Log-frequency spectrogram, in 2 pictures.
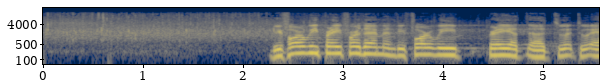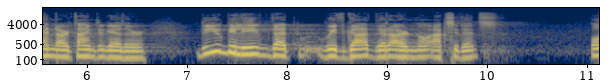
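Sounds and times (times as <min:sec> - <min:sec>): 
crowd applauding: 0:00.0 - 0:04.8
speech: 0:02.2 - 0:10.2.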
